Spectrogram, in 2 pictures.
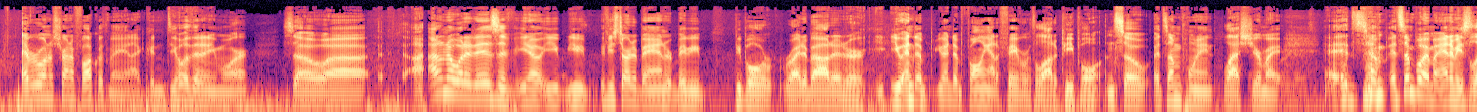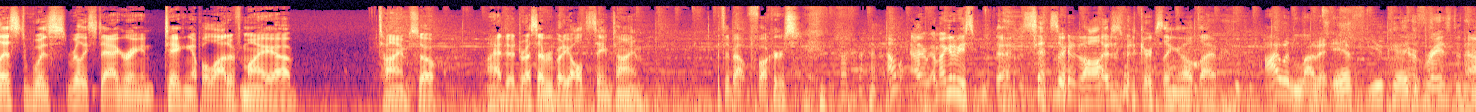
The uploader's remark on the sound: In the parking lot behind Vancouver Main Street landmark Red Cat Records. It was a windy fall day so we took refuge at a staircase behind the store. As his bandmates shivered in the wind.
